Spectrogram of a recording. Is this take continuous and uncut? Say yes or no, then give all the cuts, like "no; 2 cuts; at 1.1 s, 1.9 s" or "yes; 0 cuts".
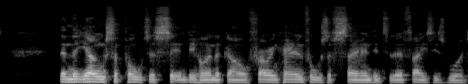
yes; 0 cuts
